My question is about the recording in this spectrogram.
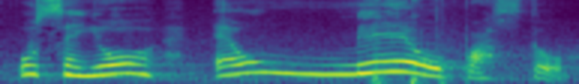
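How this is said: The word pastor carries the emphasis. I have a shepherd who cares for me. "Você deu uma ênfase no meu pastor"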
